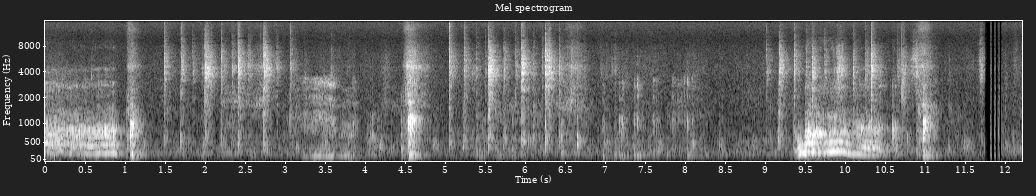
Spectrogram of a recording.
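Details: Female pug indoors making a weird noise to celebrate getting her bone after a walk; opens and closes with wavering, yodel-like whines, between them rapid snorting grunts and clicking chewing sounds.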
